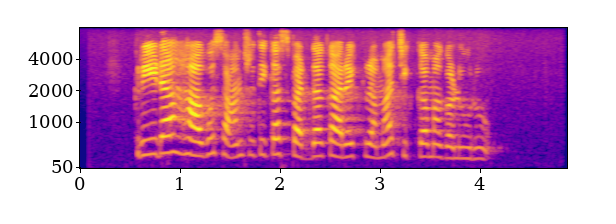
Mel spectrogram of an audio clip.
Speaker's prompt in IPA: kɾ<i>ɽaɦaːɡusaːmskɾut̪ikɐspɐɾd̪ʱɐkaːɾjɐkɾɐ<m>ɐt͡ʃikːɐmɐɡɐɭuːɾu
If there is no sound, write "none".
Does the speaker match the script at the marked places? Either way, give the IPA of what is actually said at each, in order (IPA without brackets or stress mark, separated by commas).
iː, m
